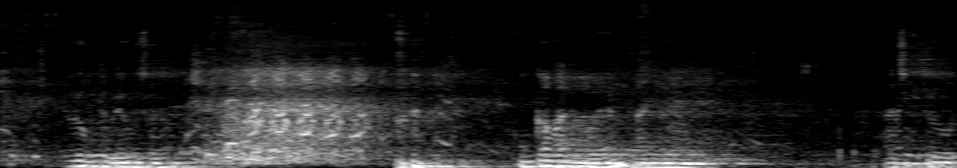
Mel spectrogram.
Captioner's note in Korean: 웃음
